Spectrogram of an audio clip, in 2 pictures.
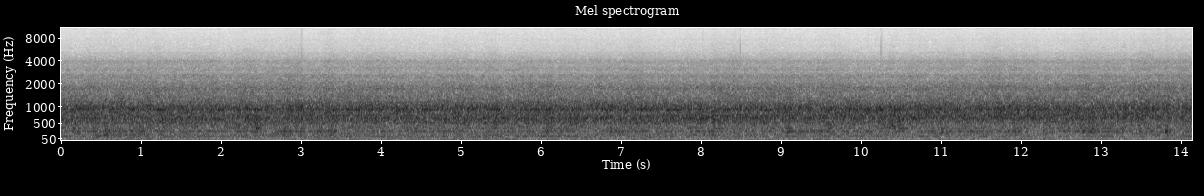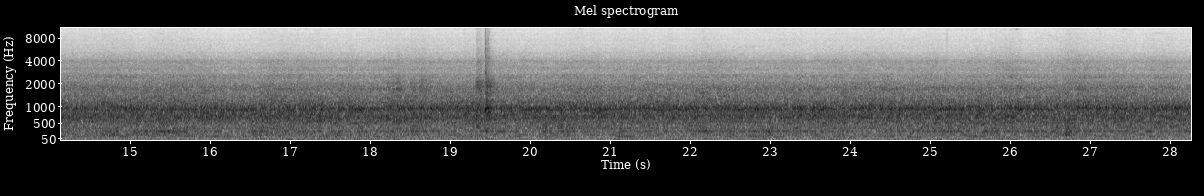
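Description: A train rumbles steadily along the rails from inside the cab.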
